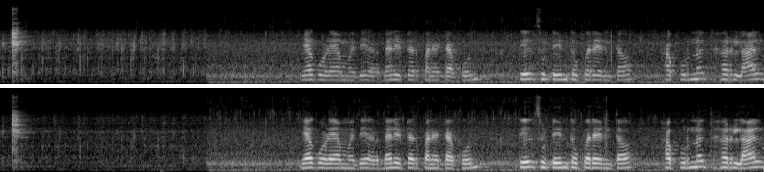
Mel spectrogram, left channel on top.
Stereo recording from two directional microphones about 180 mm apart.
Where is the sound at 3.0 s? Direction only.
40° right (ahead or behind).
